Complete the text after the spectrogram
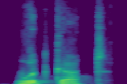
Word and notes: woodcut: Indian

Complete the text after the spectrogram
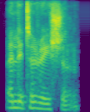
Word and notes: alliteration: Indian

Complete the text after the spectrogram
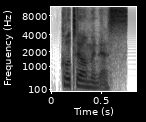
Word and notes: coterminous: Indian

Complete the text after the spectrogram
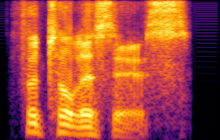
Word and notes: Photolysis: British English

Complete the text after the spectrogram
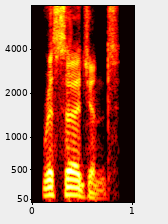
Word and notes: resurgent: British English

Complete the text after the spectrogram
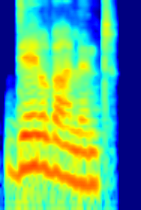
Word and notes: Deo volente: Indian

